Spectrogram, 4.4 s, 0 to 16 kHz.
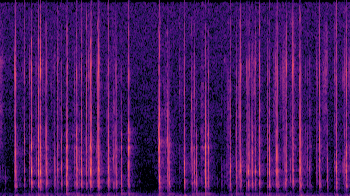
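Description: Fingertips type on a small white 65% mechanical keyboard with plastic keycaps and a hollow plastic case, resting on a felt mat. About 26 quick, bright, clacky keystrokes sound in uneven bursts, each dying away almost instantly. There is a short pause near the middle before typing resumes.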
